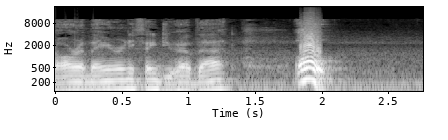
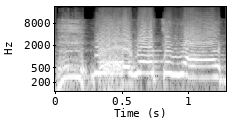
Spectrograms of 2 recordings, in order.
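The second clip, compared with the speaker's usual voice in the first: high shrieking no, not the rod; mock terrified cry; 7 dB louder, much slower than usual. Man dreading his colonoscopy, mock panicked shriek. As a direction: panic squeal at the sight of the rod. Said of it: "I'm like".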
